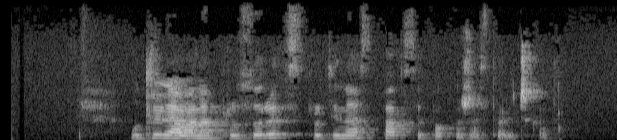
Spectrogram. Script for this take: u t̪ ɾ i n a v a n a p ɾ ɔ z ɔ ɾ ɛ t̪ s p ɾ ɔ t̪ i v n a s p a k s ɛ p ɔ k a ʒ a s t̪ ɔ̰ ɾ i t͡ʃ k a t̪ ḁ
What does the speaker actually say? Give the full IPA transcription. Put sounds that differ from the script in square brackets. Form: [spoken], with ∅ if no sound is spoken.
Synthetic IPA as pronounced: u t̪ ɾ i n a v a n a p ɾ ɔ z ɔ ɾ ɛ t̪ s p ɾ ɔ t̪ i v n a s p a k s ɛ p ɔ k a ʒ a s t̪ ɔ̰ ɾ i t͡ʃ k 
